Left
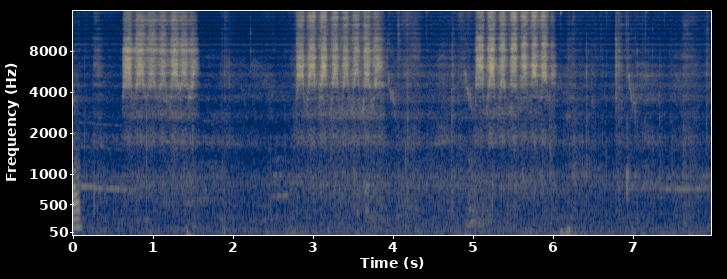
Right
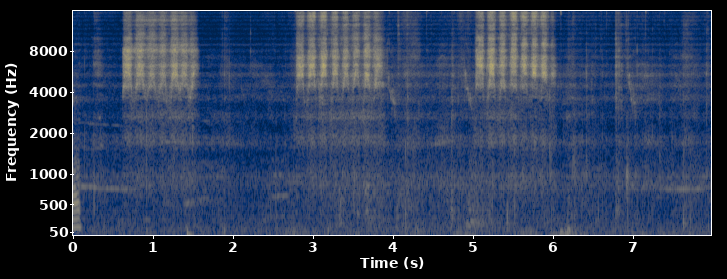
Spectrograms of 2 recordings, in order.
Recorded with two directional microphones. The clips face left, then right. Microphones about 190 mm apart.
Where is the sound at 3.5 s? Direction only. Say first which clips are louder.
Left 2 dB; 25° left (ahead or behind).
